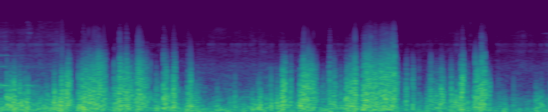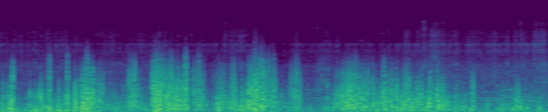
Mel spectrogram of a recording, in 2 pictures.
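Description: Wind buffeting the microphone of a camera on a moving bicycle: a loud, irregular rumble that surges and eases in gusts.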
